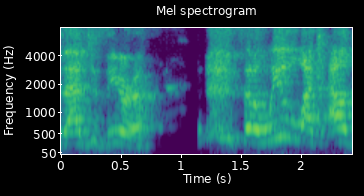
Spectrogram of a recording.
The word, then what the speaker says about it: Al Jazeera: used to look at Al Jazeera all the time, which gives us I said it right. I know. I used to call it Al Jazeera. But it's Al Jazeera.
